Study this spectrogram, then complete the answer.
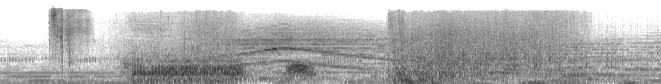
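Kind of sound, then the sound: animal, elephants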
